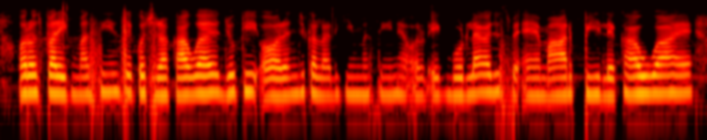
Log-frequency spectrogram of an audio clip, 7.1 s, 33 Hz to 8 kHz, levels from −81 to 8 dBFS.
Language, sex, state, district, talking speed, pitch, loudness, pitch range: Hindi, female, Chhattisgarh, Sarguja, 245 wpm, 205 Hz, -29 LUFS, 195-210 Hz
